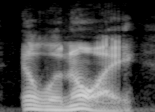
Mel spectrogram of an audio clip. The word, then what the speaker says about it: Illinois: Of course, it's the right way to pronounce it, Illinois. With a very small number of people actually saying it's Illinois. Now that's the plural, right? Or the possessive. So Illinois' budget is going to be this. Illinois' team is going to do that. But you can't add that S at the end. It's supposed to be silent.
